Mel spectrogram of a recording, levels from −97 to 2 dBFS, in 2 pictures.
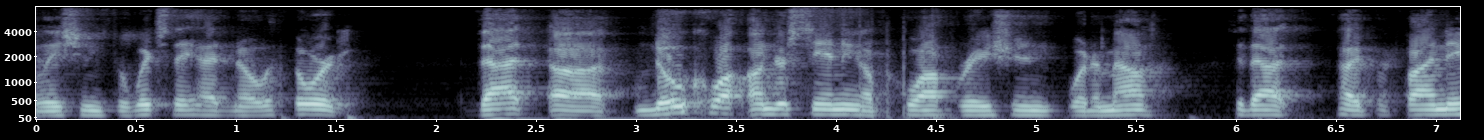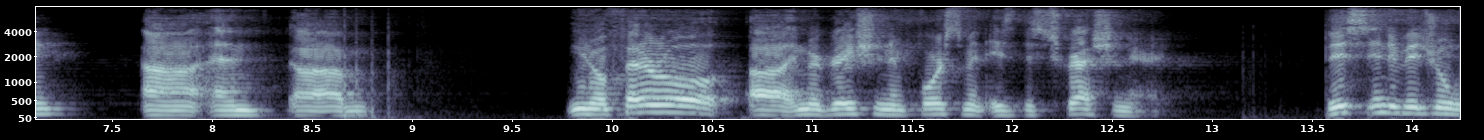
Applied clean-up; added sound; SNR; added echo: neural mask model DeepFilterNet 3.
